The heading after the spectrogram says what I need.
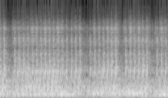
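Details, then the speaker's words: Roller coaster train climbing the chain lift hill: rapid, even clac-clac clacking over a steady chain-motor rumble, the normal anti-rollback system that stops the train rolling back toward the station in a breakdown. "bruit provient du système d'anti roll back qui empêche le train de repartir en arrière vers la gare en cas de panne"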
